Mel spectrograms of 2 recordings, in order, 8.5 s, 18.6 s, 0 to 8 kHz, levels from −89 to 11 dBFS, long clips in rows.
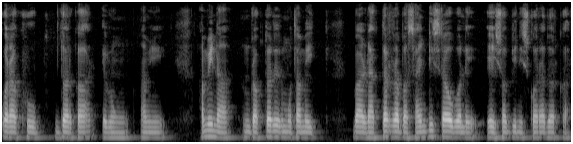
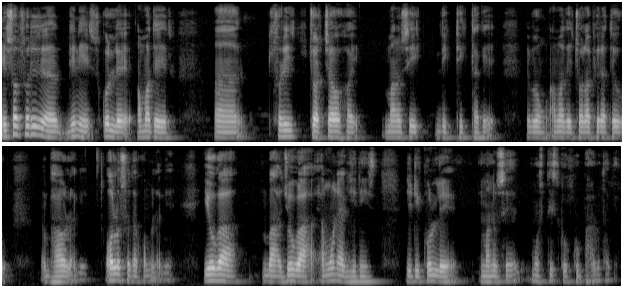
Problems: none marked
